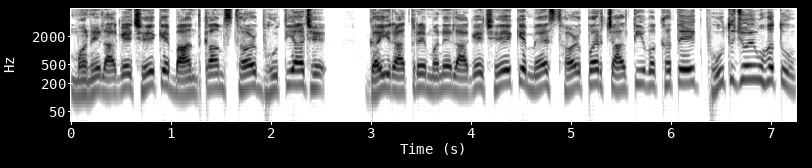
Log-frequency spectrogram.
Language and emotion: Gujarati, fearful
